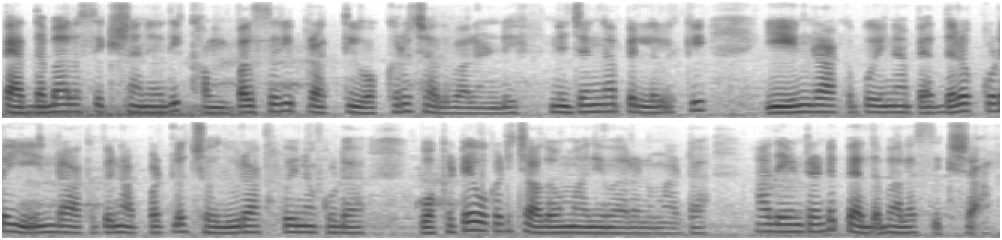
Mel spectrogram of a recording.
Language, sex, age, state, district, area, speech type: Telugu, female, 30-45, Andhra Pradesh, Guntur, rural, spontaneous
